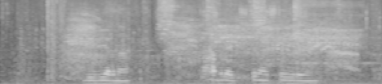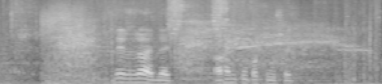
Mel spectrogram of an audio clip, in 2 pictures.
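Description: A large creature screeches and shrieks repeatedly.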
